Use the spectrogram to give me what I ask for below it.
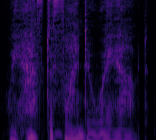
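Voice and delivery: hushed, whispered urgency. A narrator's reading. She whispers to him as he enters the room, whispered. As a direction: whisper it under the breath.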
